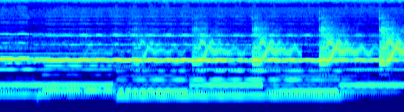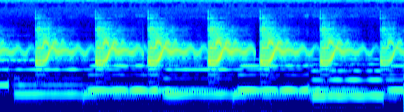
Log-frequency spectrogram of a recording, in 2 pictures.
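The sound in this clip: Cartoon boings of a pink rabbit carrying a basket of eggs, bounding around a dark forest. Many springy, rising twangs repeat in a steady rhythm over sustained musical tones.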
